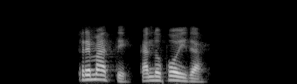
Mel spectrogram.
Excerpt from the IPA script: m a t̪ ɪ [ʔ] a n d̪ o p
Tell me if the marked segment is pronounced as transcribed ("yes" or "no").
no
